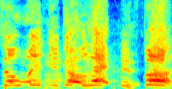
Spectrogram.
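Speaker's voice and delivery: very loud, very high, shrill screaming. Retelling a guy on the phone late at night with a girl: imitating really loud screaming. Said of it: "Like real loud".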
